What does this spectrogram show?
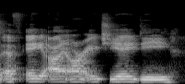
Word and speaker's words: Fairhead: Fairhead, and it's spelled like it sounds, Fairhead.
